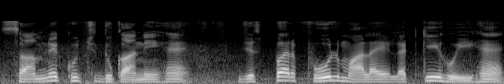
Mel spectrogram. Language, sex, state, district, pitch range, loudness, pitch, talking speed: Hindi, male, Haryana, Jhajjar, 115-165 Hz, -16 LUFS, 130 Hz, 120 wpm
